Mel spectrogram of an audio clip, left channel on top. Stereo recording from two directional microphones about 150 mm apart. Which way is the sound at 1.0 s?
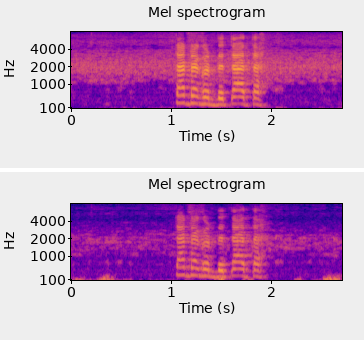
5° left (ahead or behind).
